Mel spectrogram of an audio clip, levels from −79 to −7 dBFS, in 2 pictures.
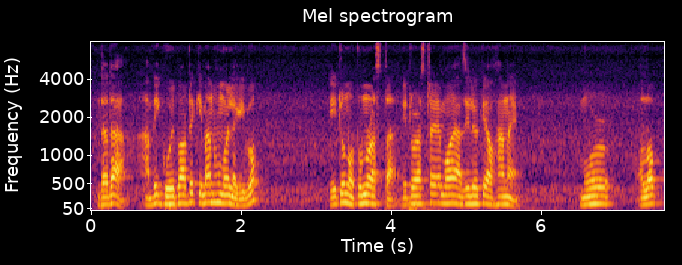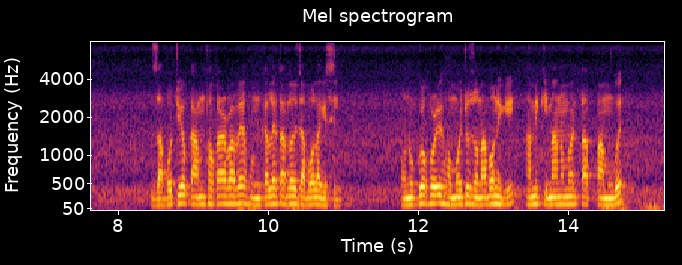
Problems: none marked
